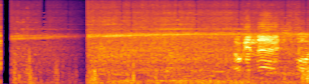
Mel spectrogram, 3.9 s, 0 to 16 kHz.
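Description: A pulling tractor powered by a 6.6 litre V8 diesel at a tractor pulling rally: a loud, sustained engine roar with wind buffeting, starting after a brief quieter moment and holding steady to the end.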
